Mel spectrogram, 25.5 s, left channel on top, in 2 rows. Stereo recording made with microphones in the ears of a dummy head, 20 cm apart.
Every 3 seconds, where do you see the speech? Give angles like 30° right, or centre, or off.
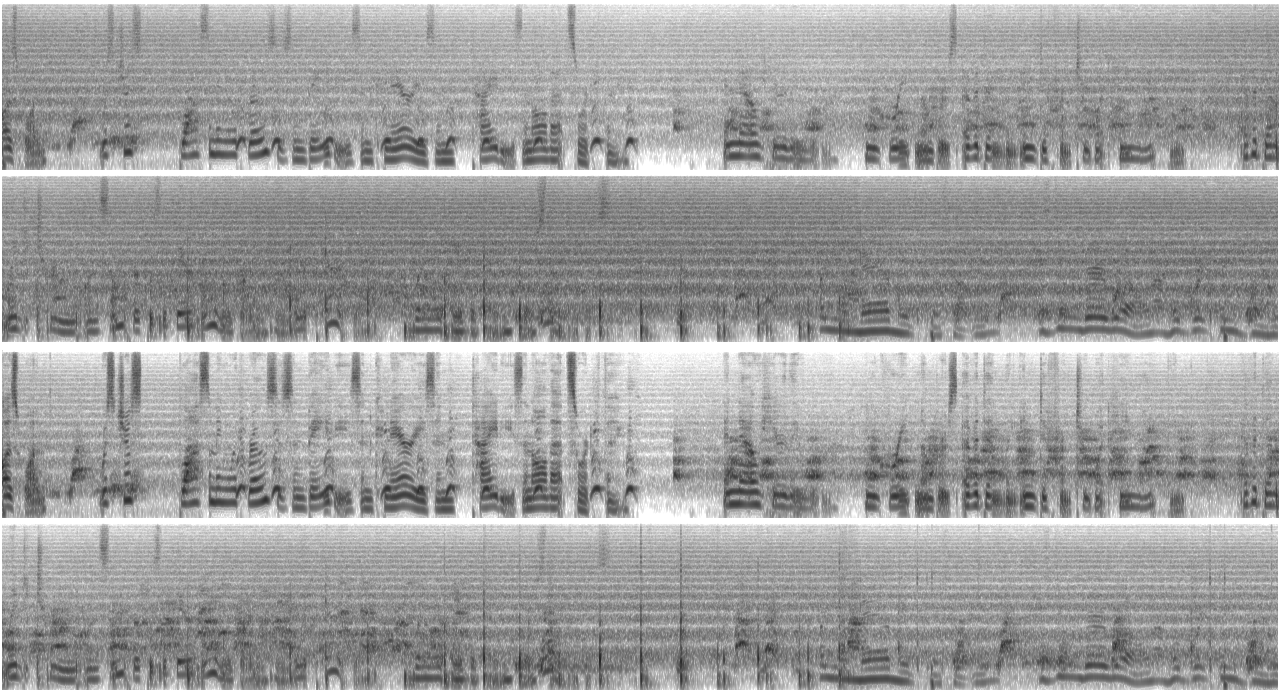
50° right, 50° right, 40° right, 20° right, 20° left, 30° left, 40° left, 40° left, 40° left.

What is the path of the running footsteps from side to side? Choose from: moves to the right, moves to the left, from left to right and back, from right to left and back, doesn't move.
moves to the right.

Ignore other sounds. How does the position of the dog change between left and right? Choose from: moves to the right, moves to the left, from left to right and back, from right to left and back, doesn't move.
doesn't move.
